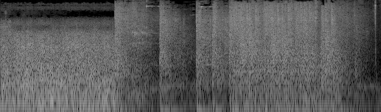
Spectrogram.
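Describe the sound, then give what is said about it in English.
A robot enemy's brain-zapping attack in a video game: a dense, harsh crackling burst like rapid gunfire that carries on for several seconds, broken by a few short dips partway through. “He's doing his robo brain zappy attack.”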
